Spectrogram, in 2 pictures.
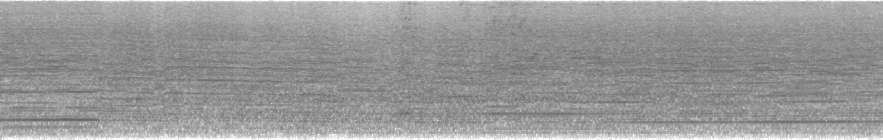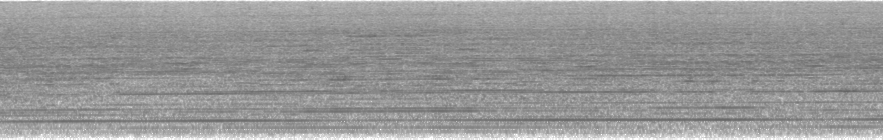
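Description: A race car engine roars steadily at high speed, its pitch shifting slightly.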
